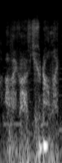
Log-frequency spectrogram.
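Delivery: hushed gossip, breathy and secret; gossipy whisper. Retold or imitated. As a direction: lean in and whisper the rumour. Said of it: "There are whispers about".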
